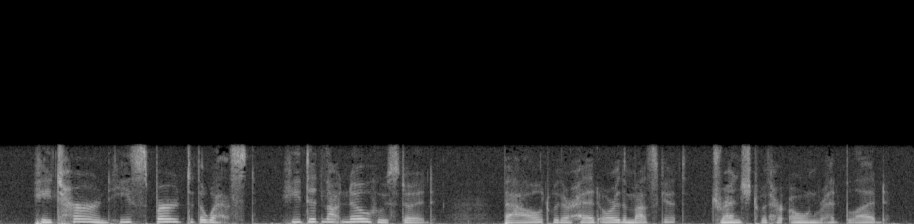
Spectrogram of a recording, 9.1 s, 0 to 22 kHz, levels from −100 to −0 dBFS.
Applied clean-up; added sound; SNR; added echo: none; none; none; none.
